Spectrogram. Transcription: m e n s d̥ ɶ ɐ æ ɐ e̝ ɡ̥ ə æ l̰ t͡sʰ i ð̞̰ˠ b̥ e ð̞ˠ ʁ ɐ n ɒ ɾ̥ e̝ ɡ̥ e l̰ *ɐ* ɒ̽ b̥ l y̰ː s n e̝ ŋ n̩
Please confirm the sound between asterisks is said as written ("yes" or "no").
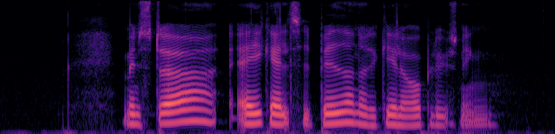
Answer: yes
